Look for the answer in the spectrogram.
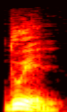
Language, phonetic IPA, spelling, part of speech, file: Russian, [dʊˈɛlʲ], дуэль, noun, Ru-дуэль.ogg
- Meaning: duel (combat between two persons, often over a matter of honor)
